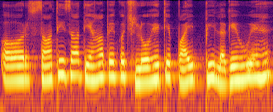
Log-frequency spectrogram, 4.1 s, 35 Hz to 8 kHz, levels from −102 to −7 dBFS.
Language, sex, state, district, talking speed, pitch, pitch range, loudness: Hindi, male, Madhya Pradesh, Katni, 205 wpm, 170 Hz, 160-190 Hz, -11 LUFS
